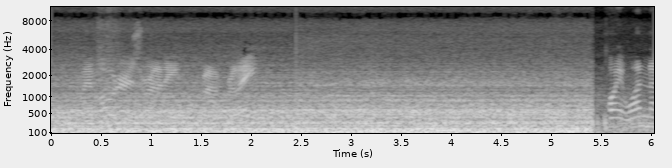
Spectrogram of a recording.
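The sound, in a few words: rooftop HVAC unit with burners and motor running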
